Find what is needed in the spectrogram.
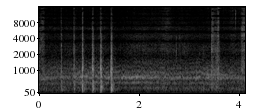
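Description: Honeybees buzzing steadily around an open hive, with a quick run of four or five sharp taps about a second in.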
